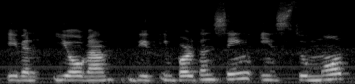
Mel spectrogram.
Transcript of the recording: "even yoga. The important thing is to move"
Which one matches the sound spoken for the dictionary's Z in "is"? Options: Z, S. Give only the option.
S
